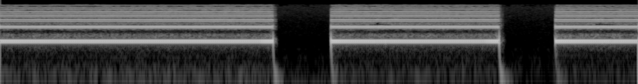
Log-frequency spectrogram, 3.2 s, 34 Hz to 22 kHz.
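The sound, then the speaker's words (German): A loud, piercing electronic emergency alert tone from many mobile phones on Germany's nationwide warning day (bundesweiter Warntag), 14 September, sounding in long sustained bursts separated by brief silent gaps, with no voices present. “So klingt's dann am Donnerstag in 2 Wochen wieder von vielen Handys.”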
